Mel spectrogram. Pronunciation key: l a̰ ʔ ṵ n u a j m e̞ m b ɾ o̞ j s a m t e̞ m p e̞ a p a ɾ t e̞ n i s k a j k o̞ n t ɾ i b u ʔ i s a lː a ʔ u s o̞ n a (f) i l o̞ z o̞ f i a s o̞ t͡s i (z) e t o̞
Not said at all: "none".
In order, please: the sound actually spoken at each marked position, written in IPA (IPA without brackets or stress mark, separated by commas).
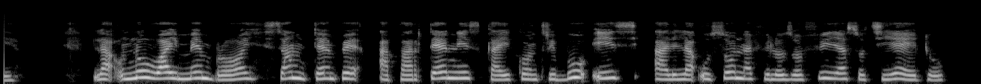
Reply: f, none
